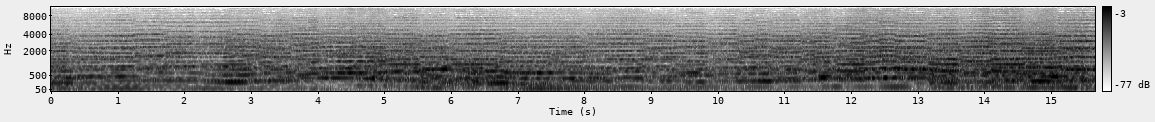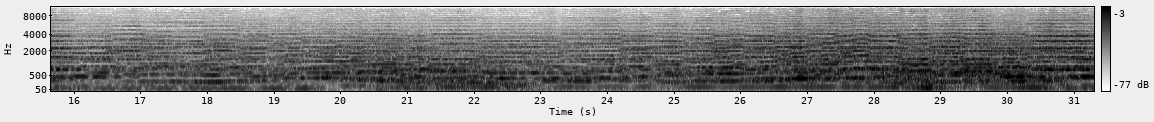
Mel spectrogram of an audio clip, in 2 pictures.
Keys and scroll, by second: 2.1 alt+Delete, 2.7 ctrl+alt+z, 4.1 alt+Delete, 7.1 ctrl+d, 8.9 ctrl+t, 23.5 ctrl+z, 28.9 Right, 29.4 Up, 30.4 Left.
